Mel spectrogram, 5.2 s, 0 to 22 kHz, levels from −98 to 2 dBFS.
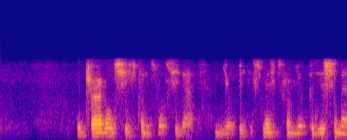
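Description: From start to finish the speech passes through a G.729 codec. The band runs from 250 Hz to 3.4 kHz, with nothing above 3.6 kHz, and the plainly audible roughness fits an 8 kbit/s link. Each 10 ms frame is rebuilt from a vocal tract filter, a pitch predictor and a few pulses, so voicing turns grainy and synthetic. A plain telephone band filter would narrow the sound but leave it smooth; this codec also adds that buzzy texture.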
